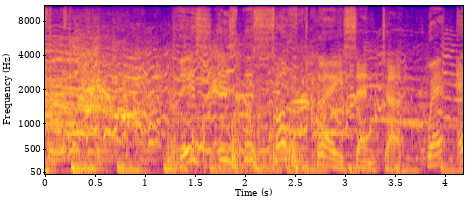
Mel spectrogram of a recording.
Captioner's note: loudly over shouting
